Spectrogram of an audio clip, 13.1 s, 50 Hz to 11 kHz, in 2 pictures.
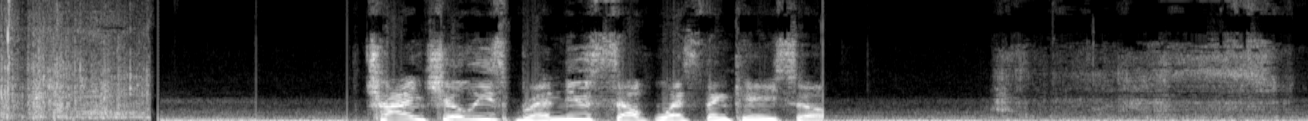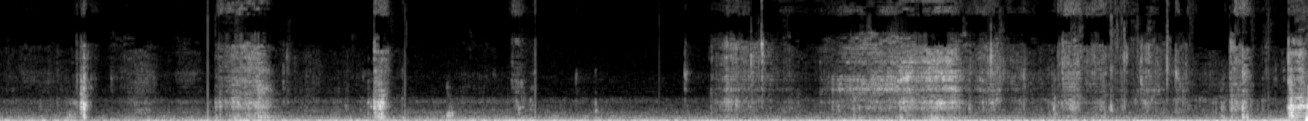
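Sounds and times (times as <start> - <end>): food scraping and crunching: 0.0 - 0.8, 10.1 - 13.0
steady low rumble: 0.8 - 13.0.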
